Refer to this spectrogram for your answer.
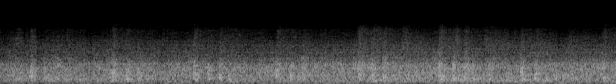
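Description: A metro train rolls steadily along the rails, a continuous loud rumble with faint rhythmic clatter of wheels, with no voices.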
